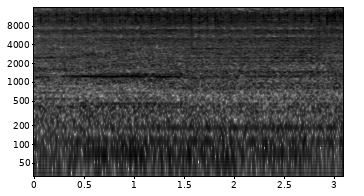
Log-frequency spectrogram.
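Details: BMW donor car, 101,000 miles: a steady, even hum with no knocks, ticks or misses through the whole clip; the engine idles smoothly and sounds healthy.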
